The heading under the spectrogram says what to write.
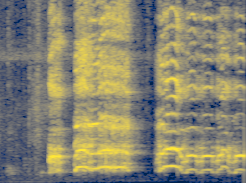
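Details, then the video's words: Crowing Kokok Balenggek cock native to Solok, West Sumatra: two loud harsh opening bursts followed by a wavering multi-step phrase rising and falling in pitch, over faint low background noise. "Ayam kukuak Balenggek... Asli solok Sumbar.."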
